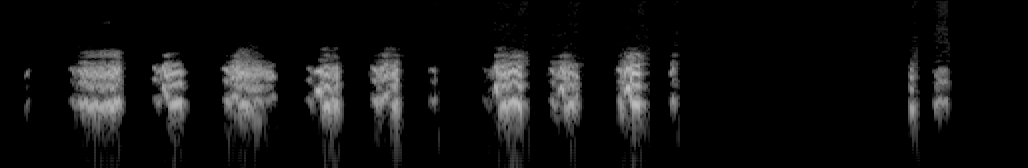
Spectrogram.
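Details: Pet guinea pigs squeaking away indoors: a run of short, repeated squeaky calls in quick bursts over four seconds, then a pause and two more faint squeaks near the end; no other sounds.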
